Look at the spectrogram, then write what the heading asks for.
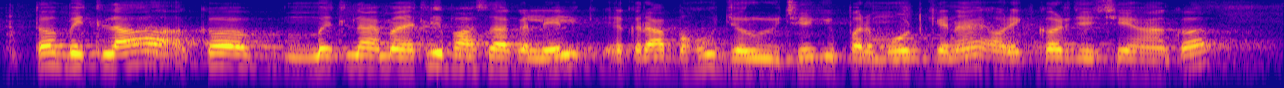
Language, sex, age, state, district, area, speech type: Maithili, male, 18-30, Bihar, Darbhanga, rural, spontaneous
